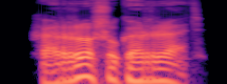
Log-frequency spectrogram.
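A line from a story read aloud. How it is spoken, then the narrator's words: Displeased mumbling. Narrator (Russian): недовольно пробурчал Петя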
